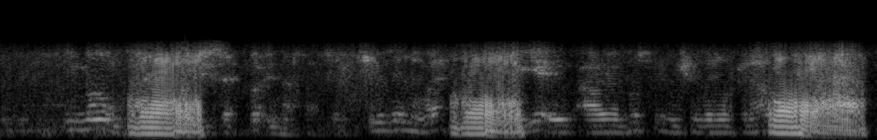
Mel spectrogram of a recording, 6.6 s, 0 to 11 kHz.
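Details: Rhythmic snoring during sleep: raspy, buzzing breaths alternating with softer fluttering ones, about 25 a minute.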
